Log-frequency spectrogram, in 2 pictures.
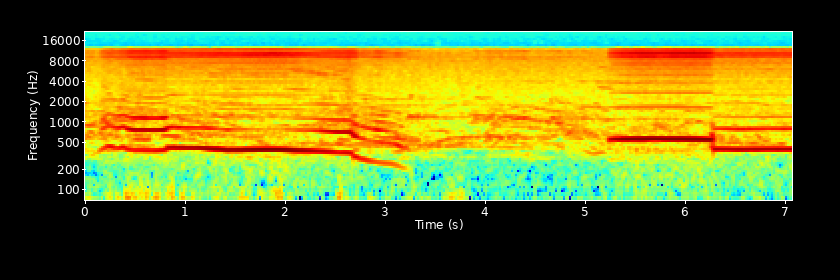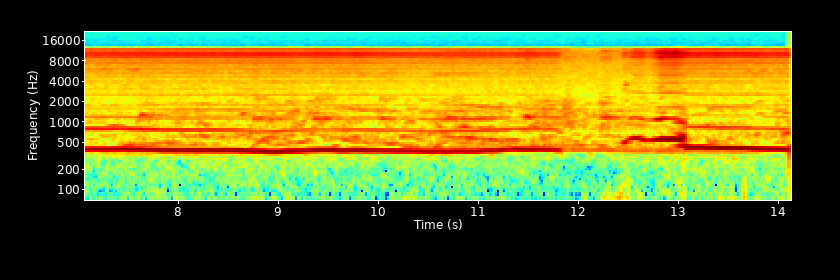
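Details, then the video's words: A single female wolf at a wolf sanctuary howling; long sustained tones with harmonics, a first howl that breaks and slides downward, then a higher note leading into a long steady howl with overtones, ending in a short upward break. "WOLF Sanctuary -- Renata Howling"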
